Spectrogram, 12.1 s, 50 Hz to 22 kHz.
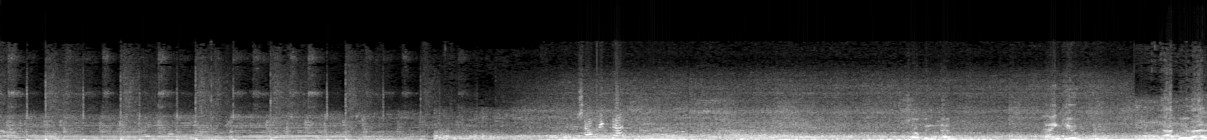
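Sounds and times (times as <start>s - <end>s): indistinct voices talking: 0.0s - 12.0s
loud background noise: 0.0s - 12.0s.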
